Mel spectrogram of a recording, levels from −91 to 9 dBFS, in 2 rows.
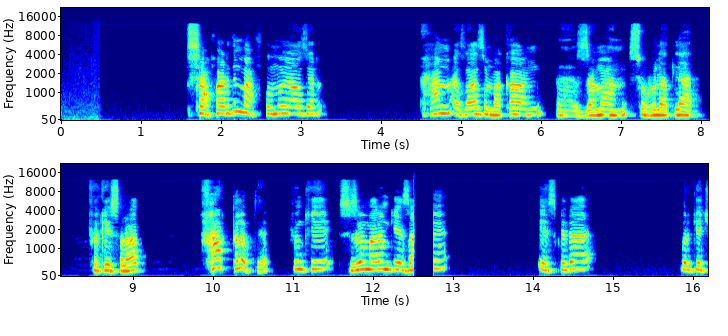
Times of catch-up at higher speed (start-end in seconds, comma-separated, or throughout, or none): none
